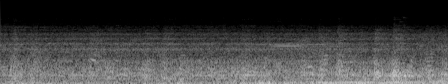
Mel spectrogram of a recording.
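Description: The Ai Yoshinogawa Torokko sightseeing trolley train on the Tokushima Line, running from Awa-Ikeda to Sadamitsu, rumbles steadily along the rails, a dense, continuous roar with a faint rhythmic clatter of wheels and a thin high whine running through it.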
